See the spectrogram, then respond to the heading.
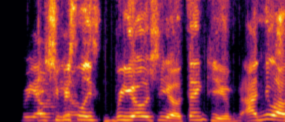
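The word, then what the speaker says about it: Briogeo: So Steve Stout uh Nancy Twine who has a phenomenal beauty company u Bargio that she recently Brioio thank you.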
